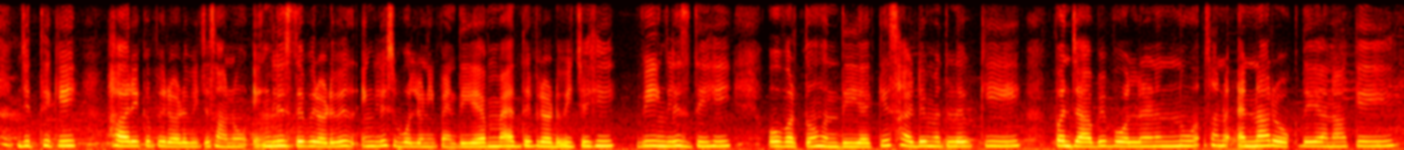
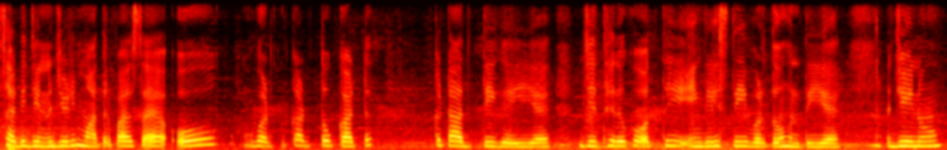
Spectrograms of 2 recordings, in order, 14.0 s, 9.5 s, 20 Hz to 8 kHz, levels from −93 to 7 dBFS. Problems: constant background noise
